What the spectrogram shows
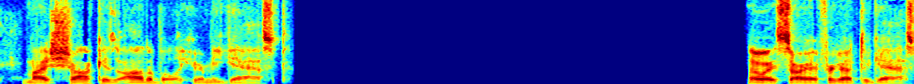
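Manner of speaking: mock astonishment, laid on sarcastically. Reacting in character to another speaker's news with sarcasm. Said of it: "I was being sarcastic".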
